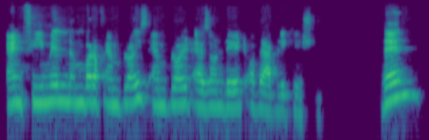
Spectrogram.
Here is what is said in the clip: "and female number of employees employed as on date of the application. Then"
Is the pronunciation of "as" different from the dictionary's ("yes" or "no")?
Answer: no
